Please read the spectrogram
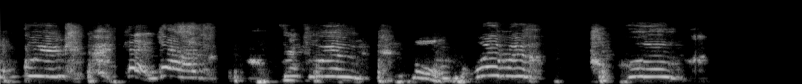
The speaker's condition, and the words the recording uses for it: Cerebral palsy. I think it was the speech impairment.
